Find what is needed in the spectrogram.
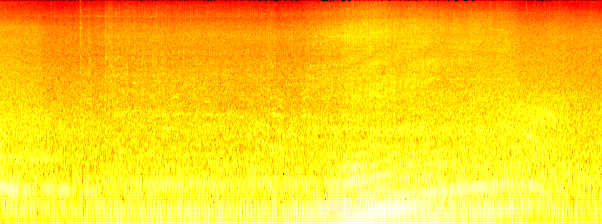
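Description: Street traffic with a vehicle passing: a low engine rumble swells to its loudest about seven seconds in and then fades away.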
